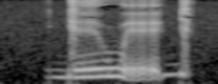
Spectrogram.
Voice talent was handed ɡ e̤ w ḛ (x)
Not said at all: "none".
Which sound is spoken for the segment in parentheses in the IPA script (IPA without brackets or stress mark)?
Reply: ɡ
